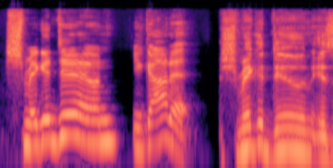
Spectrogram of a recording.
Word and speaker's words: Schmigadoon!: Oh, and then I just wanted to bring up before we said goodbye, I'm afraid to pronounce the brand name. Schmigadoon? Schmigadoon.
